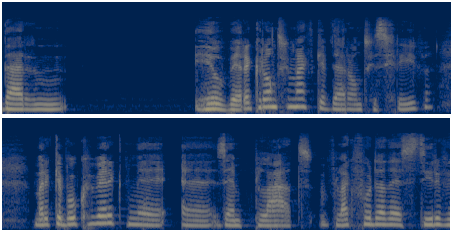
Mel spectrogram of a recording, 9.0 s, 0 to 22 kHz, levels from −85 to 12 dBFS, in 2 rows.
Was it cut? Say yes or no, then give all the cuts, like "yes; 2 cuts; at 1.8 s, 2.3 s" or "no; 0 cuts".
yes; 1 cut; at 6.2 s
